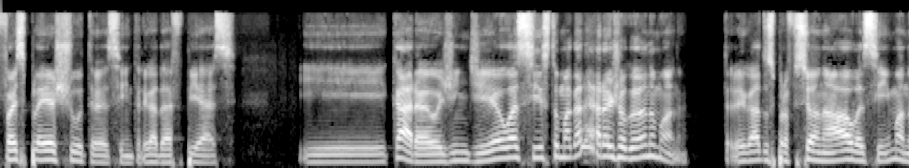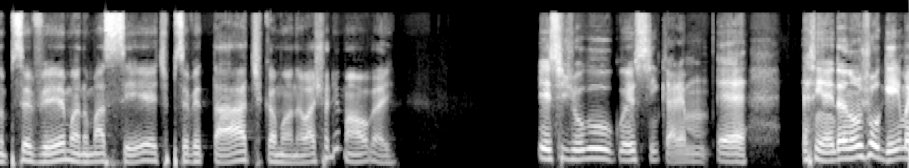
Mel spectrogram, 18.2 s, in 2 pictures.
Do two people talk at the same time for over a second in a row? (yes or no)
no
